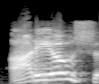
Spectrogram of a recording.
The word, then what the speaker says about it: Adios: I guess the right way to pronounce that would be Adios America, in August of 2015, her book came out.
